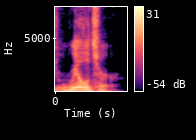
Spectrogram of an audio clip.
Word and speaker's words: realtor: how many of you agents think that it's pronounced realator it's realtor okay or licensed real estate agent or if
